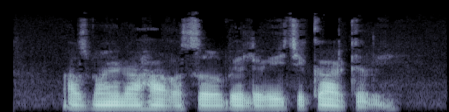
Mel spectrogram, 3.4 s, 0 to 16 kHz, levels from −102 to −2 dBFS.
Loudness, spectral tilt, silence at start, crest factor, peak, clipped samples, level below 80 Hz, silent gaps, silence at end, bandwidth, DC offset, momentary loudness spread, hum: -27 LUFS; -7 dB/octave; 0.45 s; 20 dB; -8 dBFS; under 0.1%; -48 dBFS; none; 0.4 s; 9.8 kHz; under 0.1%; 8 LU; none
